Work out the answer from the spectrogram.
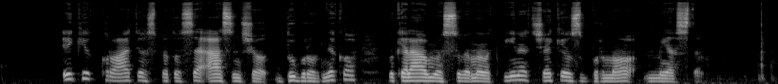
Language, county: Lithuanian, Vilnius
